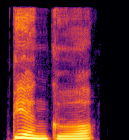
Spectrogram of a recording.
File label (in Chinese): "变革", Chinese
